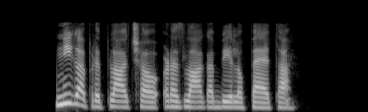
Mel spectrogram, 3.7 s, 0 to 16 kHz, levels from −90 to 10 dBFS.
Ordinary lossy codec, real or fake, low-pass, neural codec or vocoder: AAC, 96 kbps; real; 7.2 kHz; none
